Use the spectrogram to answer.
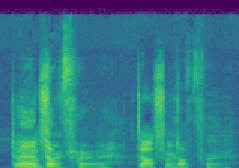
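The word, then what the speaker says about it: Doepfer: How do you pronounce that name? The Dopher? Dopfer. Dopfer? Yeah.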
